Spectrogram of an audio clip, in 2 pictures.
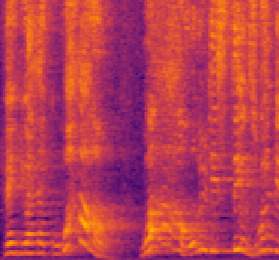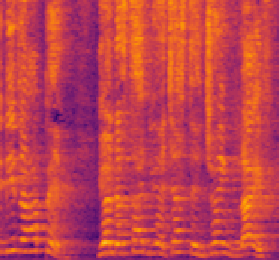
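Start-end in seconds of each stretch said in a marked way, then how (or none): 0.5-3.4 mock amazement. Amazed at changed homeland.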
